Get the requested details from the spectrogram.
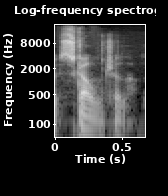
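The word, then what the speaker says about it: Gold Skulltula: to get a gold scullula from here or scaltula. I do try to use the chula pronunciation in the same way that I would say tarantula. So, skull chula.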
